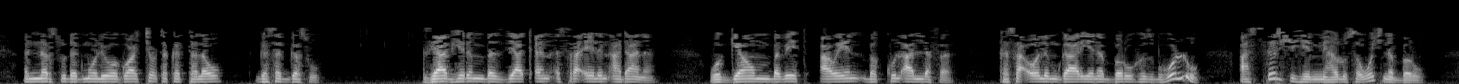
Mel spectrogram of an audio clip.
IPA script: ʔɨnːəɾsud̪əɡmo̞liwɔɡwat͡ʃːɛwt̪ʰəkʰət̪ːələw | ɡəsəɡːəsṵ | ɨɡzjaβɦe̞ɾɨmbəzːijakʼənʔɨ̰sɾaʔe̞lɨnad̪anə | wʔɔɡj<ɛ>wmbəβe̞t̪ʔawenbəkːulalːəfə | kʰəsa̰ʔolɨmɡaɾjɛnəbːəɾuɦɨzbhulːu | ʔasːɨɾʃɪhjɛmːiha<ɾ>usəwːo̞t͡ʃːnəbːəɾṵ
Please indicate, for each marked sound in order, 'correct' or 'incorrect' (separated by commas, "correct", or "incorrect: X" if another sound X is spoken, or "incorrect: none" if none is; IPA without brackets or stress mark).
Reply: incorrect: a, incorrect: l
